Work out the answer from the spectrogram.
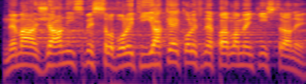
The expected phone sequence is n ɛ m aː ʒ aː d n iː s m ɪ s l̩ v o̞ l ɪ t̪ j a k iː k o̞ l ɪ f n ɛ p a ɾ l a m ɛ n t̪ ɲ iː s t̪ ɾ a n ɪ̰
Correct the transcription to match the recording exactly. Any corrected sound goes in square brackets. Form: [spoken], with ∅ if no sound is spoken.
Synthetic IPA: n ɛ m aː ʒ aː d n iː s m ɪ s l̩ v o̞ l ɪ t̪ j a k [ɛː] k o̞ l ɪ f n ɛ p a ɾ l a m ɛ n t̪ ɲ iː s t̪ ɾ a n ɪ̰

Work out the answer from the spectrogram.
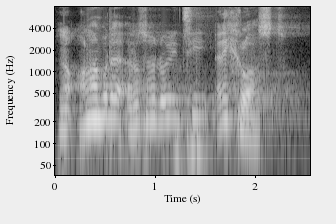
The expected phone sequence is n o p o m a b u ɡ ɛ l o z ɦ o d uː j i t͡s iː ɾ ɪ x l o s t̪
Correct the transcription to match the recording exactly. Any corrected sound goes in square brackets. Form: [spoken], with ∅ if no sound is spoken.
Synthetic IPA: n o [ʔ] o [n] a b u [d] ɛ [ɾ] o z ɦ o d [u] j i t͡s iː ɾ ɪ x l o s t̪

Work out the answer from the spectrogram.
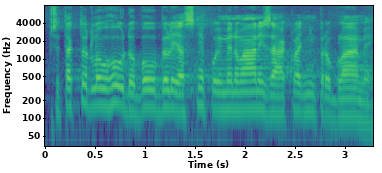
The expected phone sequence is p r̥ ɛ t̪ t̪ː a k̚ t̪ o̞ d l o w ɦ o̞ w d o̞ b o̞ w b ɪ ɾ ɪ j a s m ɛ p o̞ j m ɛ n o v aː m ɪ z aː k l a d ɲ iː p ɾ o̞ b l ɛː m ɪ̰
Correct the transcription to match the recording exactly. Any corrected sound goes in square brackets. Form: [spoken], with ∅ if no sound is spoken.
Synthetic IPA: p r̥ ɛ t̪ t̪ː a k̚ t̪ o̞ d l o w ɦ o̞ w d o̞ b o̞ w b ɪ [l] ɪ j a s [ɲ] ɛ p o̞ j m ɛ n o v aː [n] ɪ z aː k l a d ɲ iː p ɾ o̞ b l ɛː m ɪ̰

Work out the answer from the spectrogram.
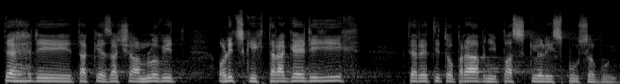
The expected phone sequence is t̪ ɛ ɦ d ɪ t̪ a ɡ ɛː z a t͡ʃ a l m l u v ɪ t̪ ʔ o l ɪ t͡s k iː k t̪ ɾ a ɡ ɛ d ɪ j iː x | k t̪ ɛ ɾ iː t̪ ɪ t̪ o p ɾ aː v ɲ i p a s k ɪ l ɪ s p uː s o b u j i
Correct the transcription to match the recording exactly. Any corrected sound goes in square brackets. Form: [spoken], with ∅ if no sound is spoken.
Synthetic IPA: t̪ ɛ ɦ d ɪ t̪ a [k] ɛː z a t͡ʃ a l m l u v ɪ t̪ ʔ o l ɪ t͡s k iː [x] t̪ ɾ a ɡ ɛ d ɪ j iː x | k t̪ ɛ ɾ [ɛː] t̪ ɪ t̪ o p ɾ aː v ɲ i p a s k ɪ l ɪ s p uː s o b u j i

